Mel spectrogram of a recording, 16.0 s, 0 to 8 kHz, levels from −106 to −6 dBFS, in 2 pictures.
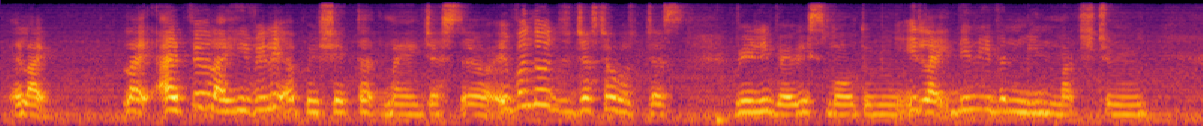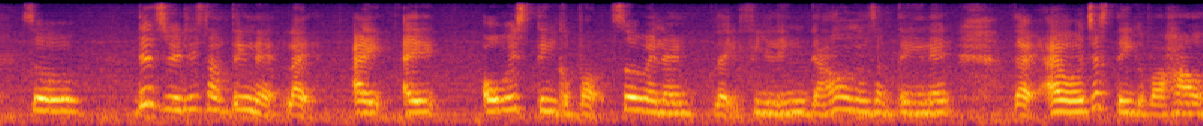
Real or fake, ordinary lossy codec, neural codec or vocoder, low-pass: fake; none; vocoder, 24 kHz, 100 mel bands, Vocos; 7.2 kHz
